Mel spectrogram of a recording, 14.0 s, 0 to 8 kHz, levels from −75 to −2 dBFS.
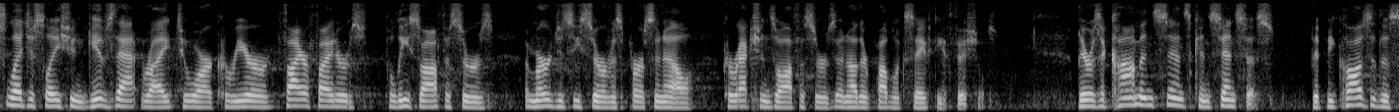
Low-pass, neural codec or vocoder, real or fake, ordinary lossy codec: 7.2 kHz; vocoder, 22.05 kHz, 80 mel bands, HiFi-GAN; fake; MP3, 64 kbps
